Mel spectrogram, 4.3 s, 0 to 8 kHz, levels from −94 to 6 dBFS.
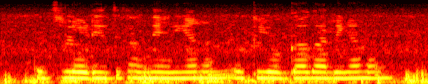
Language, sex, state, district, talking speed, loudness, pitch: Punjabi, female, Punjab, Fazilka, 155 wpm, -15 LUFS, 215 Hz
